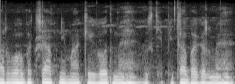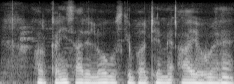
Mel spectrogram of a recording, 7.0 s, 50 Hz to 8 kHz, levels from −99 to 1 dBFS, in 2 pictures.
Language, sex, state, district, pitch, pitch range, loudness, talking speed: Hindi, male, Jharkhand, Deoghar, 105 Hz, 100-105 Hz, -15 LUFS, 205 wpm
